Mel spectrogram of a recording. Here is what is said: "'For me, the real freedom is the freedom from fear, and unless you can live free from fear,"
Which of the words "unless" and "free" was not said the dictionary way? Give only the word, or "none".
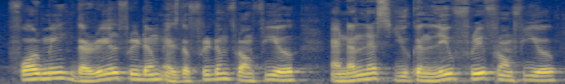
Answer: none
